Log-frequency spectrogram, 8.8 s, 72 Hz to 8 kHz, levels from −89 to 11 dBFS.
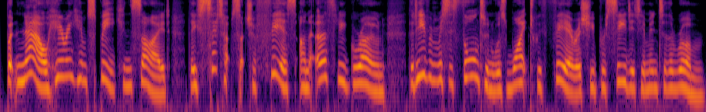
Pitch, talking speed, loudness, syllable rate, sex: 235 Hz, 195 wpm, -20 LUFS, 5.1 syllables/s, female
